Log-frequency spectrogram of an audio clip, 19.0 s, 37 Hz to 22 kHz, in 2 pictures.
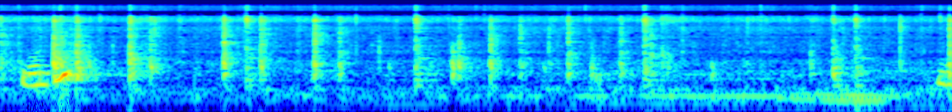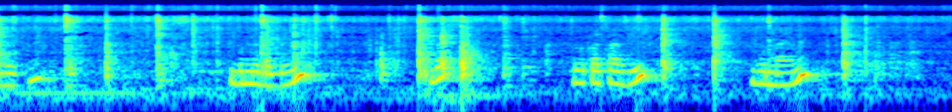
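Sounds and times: onions sizzling in butter: 0:00.0 - 0:19.0
spatula scraping metal pan: 0:00.5 - 0:07.0, 0:09.4 - 0:11.5.

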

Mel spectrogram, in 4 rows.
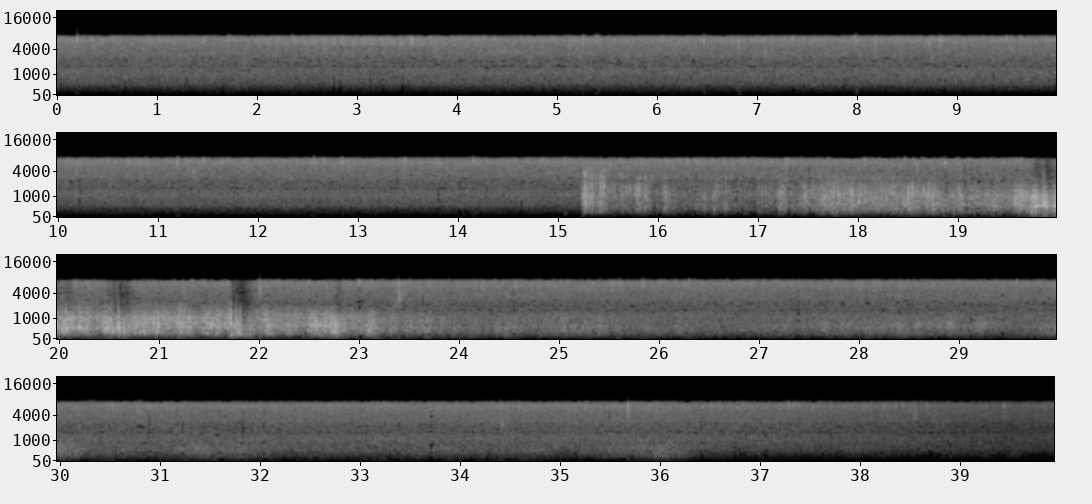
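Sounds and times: steady rain: 0:00.0 - 0:39.9
thunder crack and rumble: 0:15.2 - 0:23.6.

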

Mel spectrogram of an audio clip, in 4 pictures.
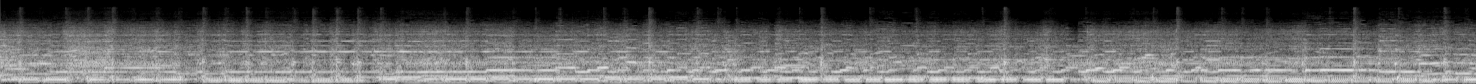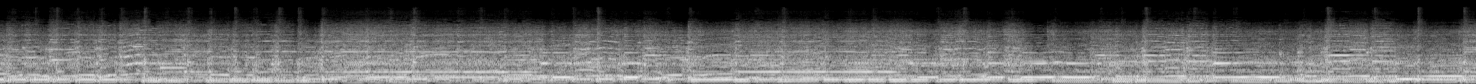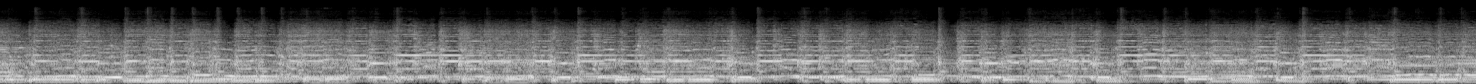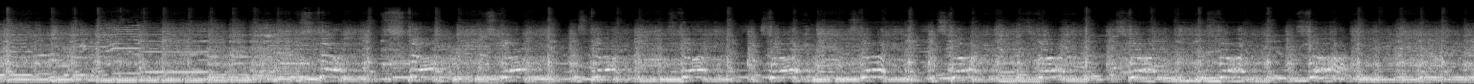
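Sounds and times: bass guitar: 0:00.0 - 0:59.0
guitar chords: 0:00.0 - 0:59.0
live band playing: 0:00.0 - 0:59.0.

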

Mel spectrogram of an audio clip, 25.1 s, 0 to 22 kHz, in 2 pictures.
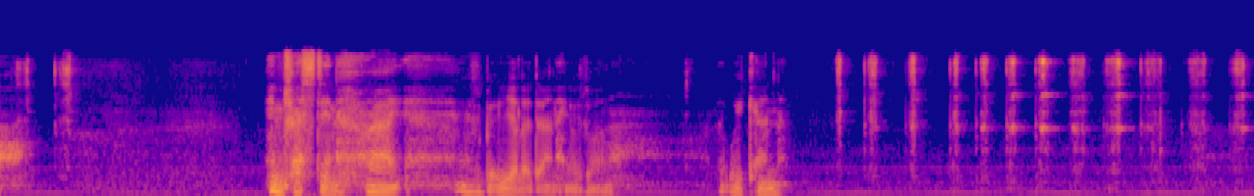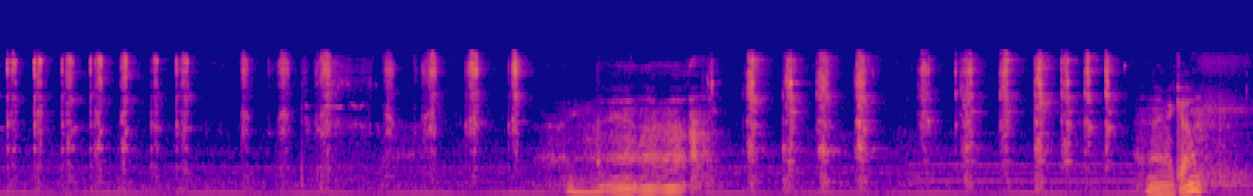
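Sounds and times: palette knife scraping canvas: 0:08.4 - 0:17.8, 0:20.0 - 0:23.8.

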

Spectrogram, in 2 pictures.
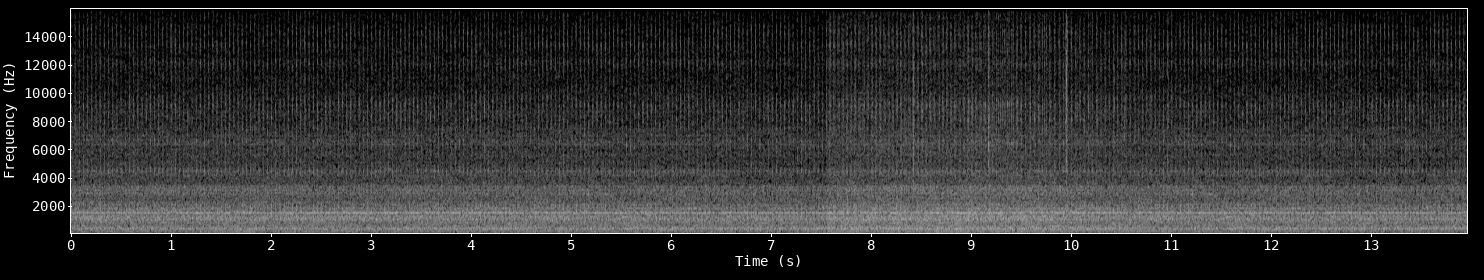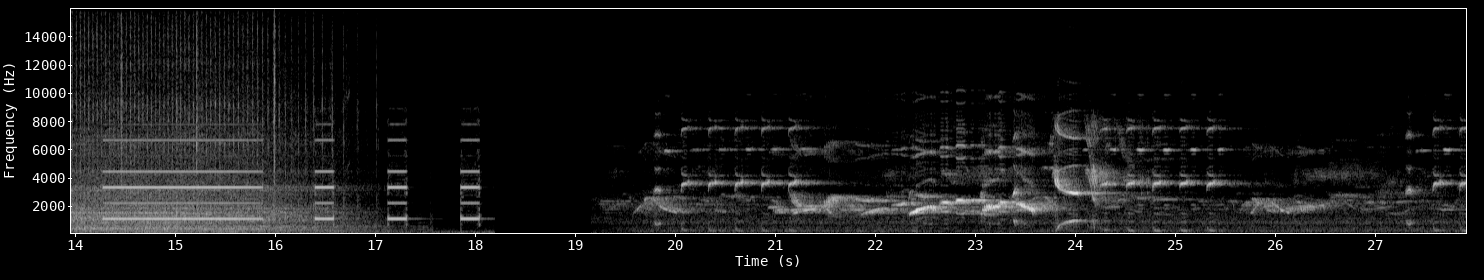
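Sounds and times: short beeps: 0:17.2 - 0:18.2.

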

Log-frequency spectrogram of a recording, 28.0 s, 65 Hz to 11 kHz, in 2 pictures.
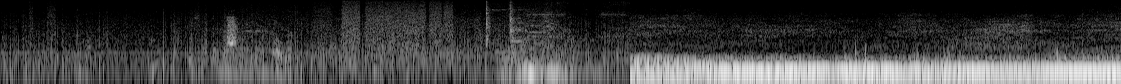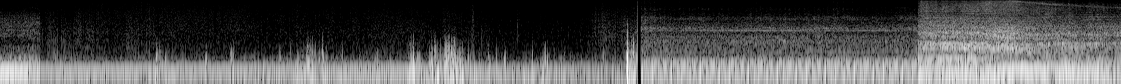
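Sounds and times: diesel engine drone: 0:07.9 - 0:28.0.

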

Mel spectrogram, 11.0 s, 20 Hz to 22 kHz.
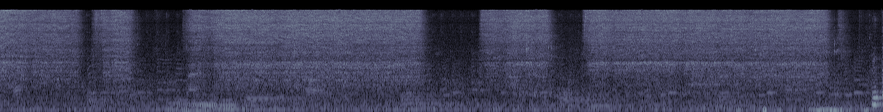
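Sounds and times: aerosol spray hissing: 0:00.0 - 0:01.7, 0:02.4 - 0:05.4, 0:06.0 - 0:10.6.

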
